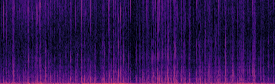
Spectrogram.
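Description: Both hands rapidly scratch the plastic sequins on the fabric cover of a closed notepad lying flat, using fingertips and nails. The result is a dense, continuous stream of quick scratchy clicks and rustles over a strong low rumble, steady throughout with a slightly louder stretch near the middle.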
